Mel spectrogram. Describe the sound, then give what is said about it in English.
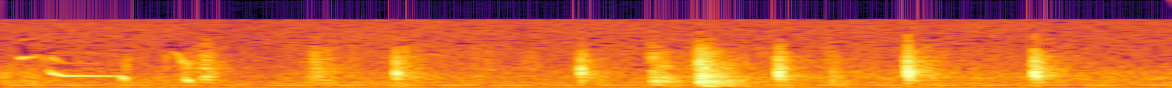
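A dog in Mr. Burley's apartment gives a short, falling whine, then makes a string of soft, uneven whimpers and snuffling yelps, with no one speaking, over a faint steady hum. “You know, Dora, this dog doesn't like Mr. Burley's apartment here.”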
